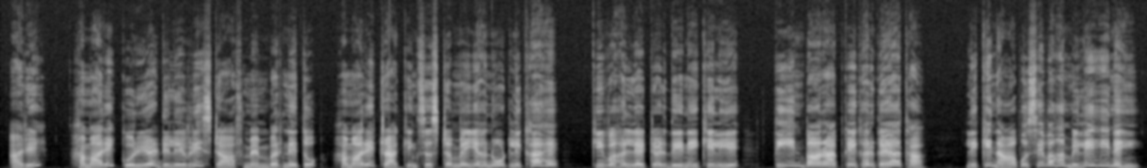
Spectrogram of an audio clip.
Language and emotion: Hindi, surprised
